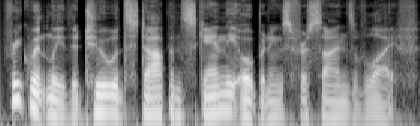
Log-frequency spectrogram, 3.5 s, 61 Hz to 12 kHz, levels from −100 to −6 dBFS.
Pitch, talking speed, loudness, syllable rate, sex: 95 Hz, 225 wpm, -22 LUFS, 4.9 syllables/s, male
